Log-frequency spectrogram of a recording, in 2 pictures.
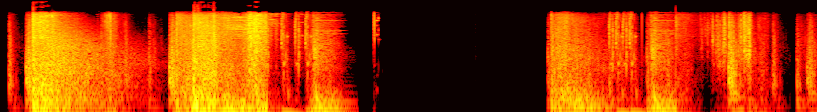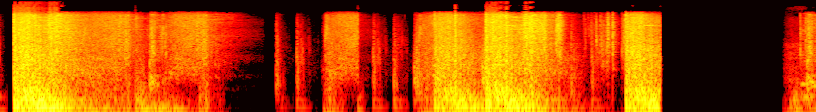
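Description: Bursts of gunfire with headshot hits in a mobile shooter game, several loud rapid volleys separated by short silences.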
